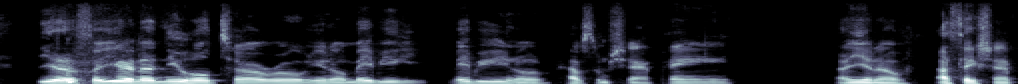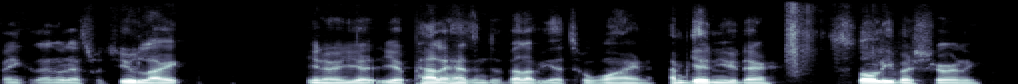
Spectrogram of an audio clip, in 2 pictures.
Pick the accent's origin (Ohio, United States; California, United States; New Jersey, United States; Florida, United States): Florida, United States; South; I'm already from South Florida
